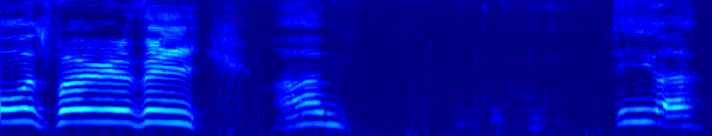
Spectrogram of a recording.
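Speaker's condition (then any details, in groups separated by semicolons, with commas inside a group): Spastic quadriplegia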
